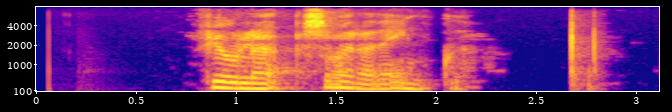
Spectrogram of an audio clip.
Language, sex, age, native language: Icelandic, female, 30-39, Icelandic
